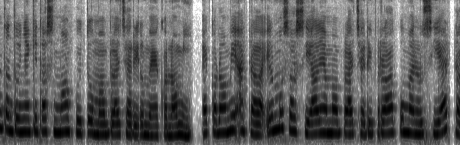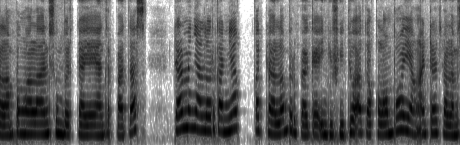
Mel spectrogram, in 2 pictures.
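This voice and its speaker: Teenage girl, higher-pitched voice, scripted educational narration, student podcast presenter. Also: a little fast, a little mellow. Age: teens, high school student.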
